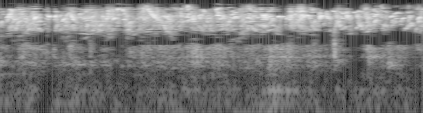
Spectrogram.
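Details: Several domestic goldfinches sing nonstop indoors: a thick wash of high, silvery twittering with quick chirps and short trilled runs.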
